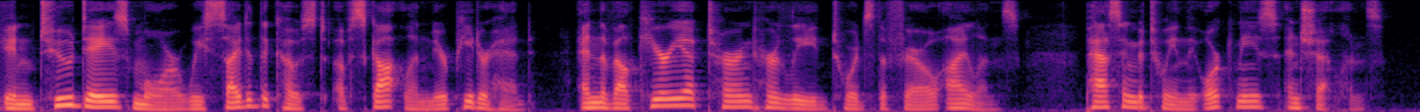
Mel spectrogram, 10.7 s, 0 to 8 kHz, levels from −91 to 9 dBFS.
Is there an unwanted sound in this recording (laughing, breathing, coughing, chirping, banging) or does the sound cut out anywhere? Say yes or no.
no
